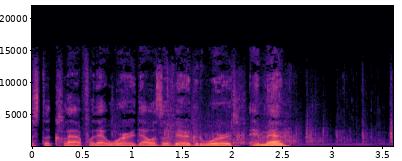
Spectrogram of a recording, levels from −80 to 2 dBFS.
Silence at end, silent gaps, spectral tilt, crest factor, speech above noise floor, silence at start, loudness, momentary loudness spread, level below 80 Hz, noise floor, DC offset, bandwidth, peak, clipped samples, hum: 0 s; none; -6 dB/octave; 24 dB; 25 dB; 0 s; -24 LUFS; 15 LU; -60 dBFS; -48 dBFS; under 0.1%; 16 kHz; 0 dBFS; under 0.1%; none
